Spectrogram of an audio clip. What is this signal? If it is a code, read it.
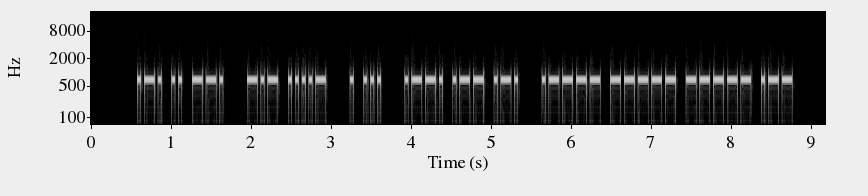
Morse code, heard as a keyed tone, about 28 wpm, 700 Hz. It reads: RIG K4 ES PWR 100W
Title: Practice QSO - Exchange 2 - Info - 28wpm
